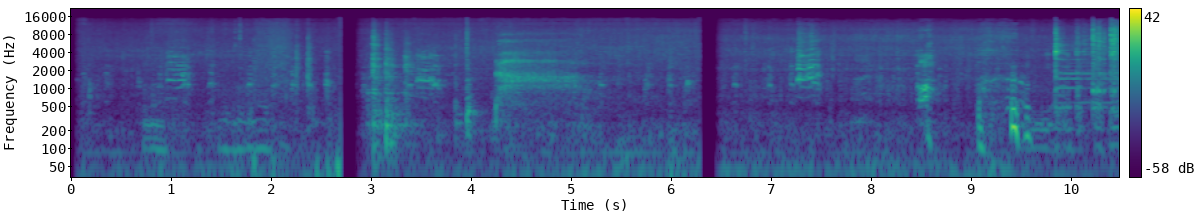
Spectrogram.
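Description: Chickens clucking in short, scattered calls.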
